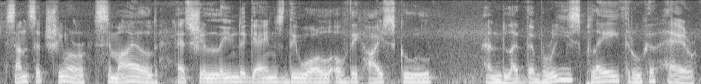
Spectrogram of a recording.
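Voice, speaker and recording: Slow, measured male story narrator. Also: fairly low pitch, a little hiss or hum, poor audio. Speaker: narrator of fan fiction audio readings.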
